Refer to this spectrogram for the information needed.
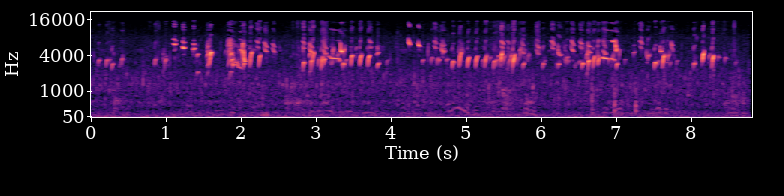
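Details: European goldfinch singing a training song for other goldfinches to copy, a continuous lively tinkling chatter of rapid high notes, with a few thin upslurred whistles mixed into the stream.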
